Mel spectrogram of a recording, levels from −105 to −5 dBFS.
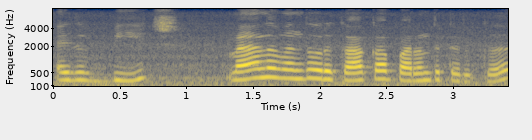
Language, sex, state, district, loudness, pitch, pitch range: Tamil, female, Tamil Nadu, Chennai, -16 LUFS, 255 Hz, 240-295 Hz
